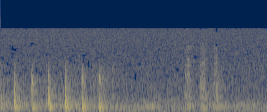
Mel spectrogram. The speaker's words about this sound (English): As we rejoin Riley now, he is tapping a bit nervously at the door of Miss Jessup's apartment.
